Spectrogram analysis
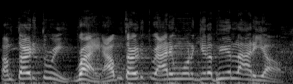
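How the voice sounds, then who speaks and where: A man, preaching a sermon that moves between joking talk and shouted calls to the men. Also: extremely high pitch, sing-song, racing. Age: 30s. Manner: conversational preaching that builds to shouting, with laughs and rhetorical questions. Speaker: guest preacher. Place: church sanctuary.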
